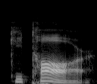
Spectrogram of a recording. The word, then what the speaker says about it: guitar: 그런데 guitar, hotel 이거는 기라 또는 호렐 이렇게 T가 R처럼 되지 않아요.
